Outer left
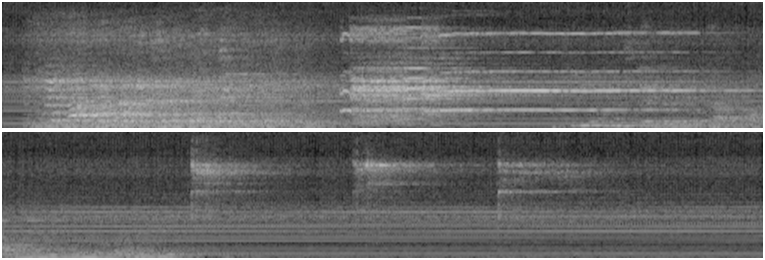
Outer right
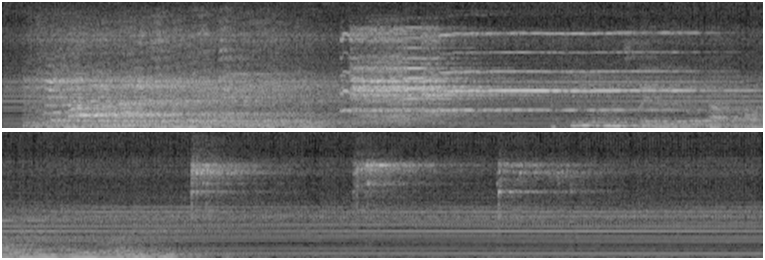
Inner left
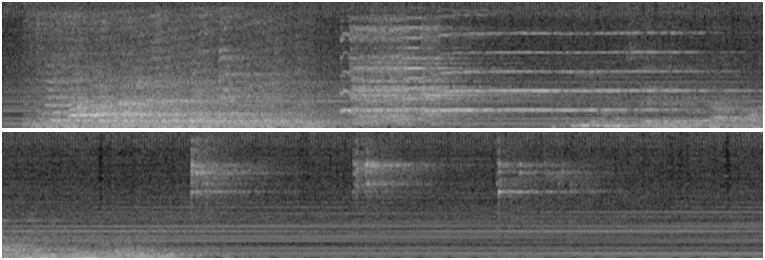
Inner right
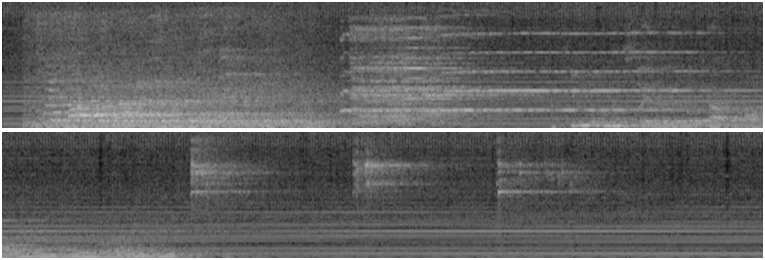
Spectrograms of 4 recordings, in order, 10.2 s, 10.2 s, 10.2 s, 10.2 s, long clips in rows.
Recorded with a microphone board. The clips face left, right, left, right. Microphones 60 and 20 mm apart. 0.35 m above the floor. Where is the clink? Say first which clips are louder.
Outer left 1 dB, even; 10° left (ahead or behind), 1.1 m.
